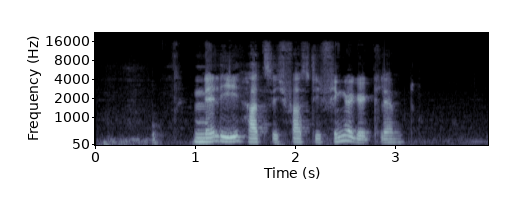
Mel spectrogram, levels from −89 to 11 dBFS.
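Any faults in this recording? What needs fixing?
No faults heard, so nothing needs fixing.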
